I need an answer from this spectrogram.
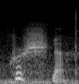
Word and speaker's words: Krishna: feeling on our system I gave an example last time of the word Krishna which has got a dot underneath they are the s and the N which means that it's a pronounced with the tongue pointing towards the roof of the mouth Krishna try that so it's not pronounced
